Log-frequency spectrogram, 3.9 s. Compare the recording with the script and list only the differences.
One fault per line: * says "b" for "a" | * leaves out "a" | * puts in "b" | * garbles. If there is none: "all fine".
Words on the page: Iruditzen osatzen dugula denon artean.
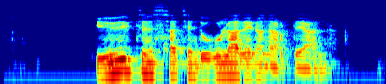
all fine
